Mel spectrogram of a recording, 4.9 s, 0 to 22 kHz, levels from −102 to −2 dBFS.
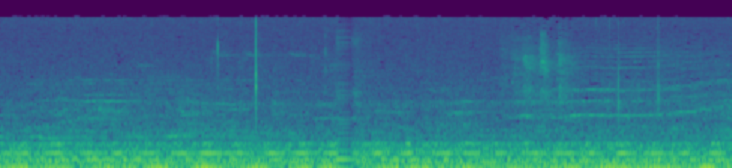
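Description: At 2.25 s there is a short stall from a late packet, lasting until about 2.36 s. A packet missed its playout time and the jitter buffer ran dry. The receiver filled the gap by stretching the last sound for about 85 ms. When the packet arrived, playback resumed from the same point. Nothing is lost. The sound simply hangs a little too long, with a faint buzz or dip, and everything after it runs about 85 ms later.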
